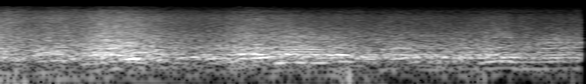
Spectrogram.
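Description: Race cars at Cherokee Speedway in Gaffney, South Carolina, roar under acceleration at the green flag start of a Cherokee Chief Series race, a loud, close, sustained engine snarl of several cars together that swells and then holds steady.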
